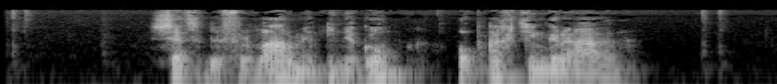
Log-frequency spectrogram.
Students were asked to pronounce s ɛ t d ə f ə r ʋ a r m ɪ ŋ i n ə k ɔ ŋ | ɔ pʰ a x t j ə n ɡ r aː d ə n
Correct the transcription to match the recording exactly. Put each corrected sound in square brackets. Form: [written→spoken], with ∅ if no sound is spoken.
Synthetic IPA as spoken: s ɛ t d ə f ə r ʋ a r m ɪ ŋ i n ə [k→ɡ] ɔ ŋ | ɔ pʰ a x t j ə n ɡ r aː d ə n

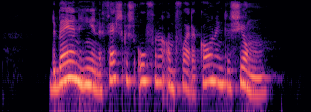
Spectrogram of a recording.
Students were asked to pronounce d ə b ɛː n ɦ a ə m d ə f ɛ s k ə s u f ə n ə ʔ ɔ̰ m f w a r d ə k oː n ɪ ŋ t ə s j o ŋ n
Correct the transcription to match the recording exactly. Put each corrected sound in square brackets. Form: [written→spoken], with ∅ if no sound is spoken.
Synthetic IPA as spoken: d ə b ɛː n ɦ [a→i] ə [m→n] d ə f ɛ s k ə s u f ə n ə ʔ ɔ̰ m f w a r d ə k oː n ɪ ŋ t ə s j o ŋ n

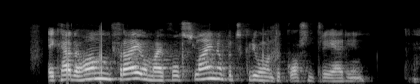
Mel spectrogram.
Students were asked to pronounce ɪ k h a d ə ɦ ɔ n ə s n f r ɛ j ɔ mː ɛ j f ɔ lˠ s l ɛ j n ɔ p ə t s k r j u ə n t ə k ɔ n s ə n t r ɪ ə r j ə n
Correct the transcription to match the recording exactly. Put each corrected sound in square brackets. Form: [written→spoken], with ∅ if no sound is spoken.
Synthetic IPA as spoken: ɪ k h a d ə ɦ ɔ n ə [s→∅] n f r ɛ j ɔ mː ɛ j f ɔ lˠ s l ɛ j n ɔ p ə t s k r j u ə n t ə k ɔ n s ə n t r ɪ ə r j ə n

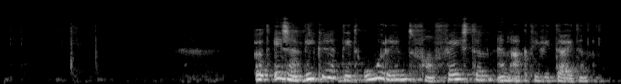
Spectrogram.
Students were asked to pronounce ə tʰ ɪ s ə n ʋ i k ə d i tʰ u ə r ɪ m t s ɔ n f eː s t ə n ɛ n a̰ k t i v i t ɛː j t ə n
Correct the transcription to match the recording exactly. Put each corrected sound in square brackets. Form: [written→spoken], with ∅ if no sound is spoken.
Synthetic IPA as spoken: ə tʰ ɪ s ə n ʋ i k ə d i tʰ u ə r ɪ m t [s→f] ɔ n f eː s t ə n ɛ n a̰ k t i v i t [ɛː→ɛ] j t ə n

